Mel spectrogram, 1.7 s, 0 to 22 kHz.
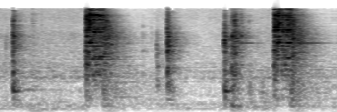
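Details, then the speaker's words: Rebuilt Zexel (Bosch) mechanical injector from a Kobelco SK160 backhoe dormant 17 years, on a pop tester: crisp, sharp chattering bursts with fine atomization; opening pressure about 215, within spec, so the injector is good. "I don't know if the audio is picking it up but now you can hear that injector chattering that's one of the things we're looking for"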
